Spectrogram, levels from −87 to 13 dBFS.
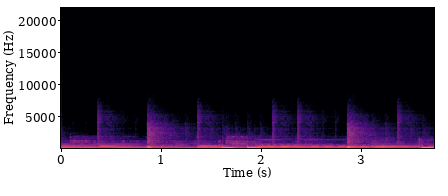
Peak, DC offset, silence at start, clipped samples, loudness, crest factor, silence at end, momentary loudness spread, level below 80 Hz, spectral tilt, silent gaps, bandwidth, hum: -8 dBFS; under 0.1%; 0 s; under 0.1%; -26 LUFS; 14 dB; 0 s; 9 LU; -24 dBFS; -10 dB/octave; none; 4.9 kHz; none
